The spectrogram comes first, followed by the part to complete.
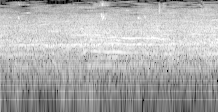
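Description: Live basketball game sound in an arena: steady crowd noise, with the ball bouncing on the hardwood court.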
